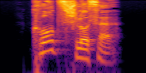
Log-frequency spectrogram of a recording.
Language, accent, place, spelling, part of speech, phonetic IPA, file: German, Germany, Berlin, Kurzschlusse, noun, [ˈkʊʁt͡sˌʃlʊsə], De-Kurzschlusse.ogg
- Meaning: dative singular of Kurzschluss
